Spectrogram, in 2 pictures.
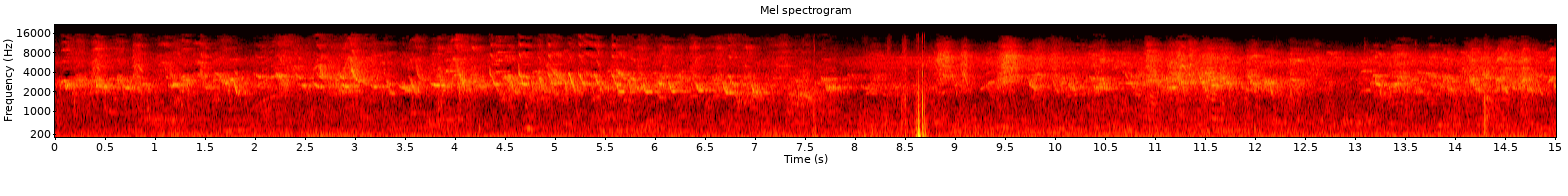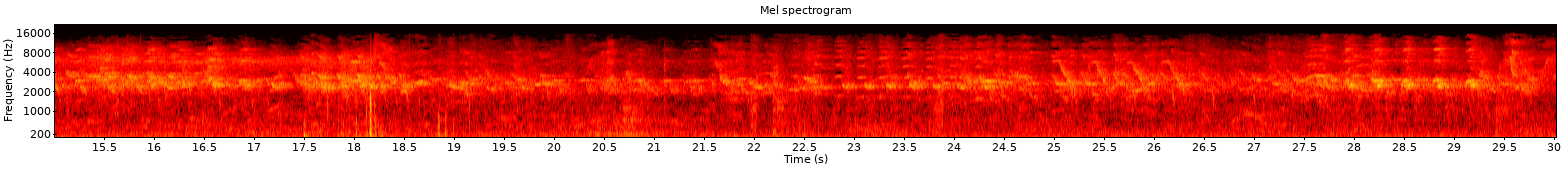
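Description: Birds chirping and twittering throughout, with a sharp click about nine seconds in and another around eighteen seconds in.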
